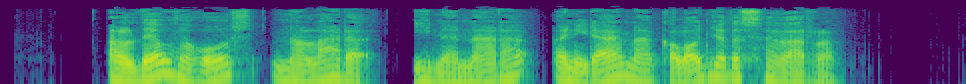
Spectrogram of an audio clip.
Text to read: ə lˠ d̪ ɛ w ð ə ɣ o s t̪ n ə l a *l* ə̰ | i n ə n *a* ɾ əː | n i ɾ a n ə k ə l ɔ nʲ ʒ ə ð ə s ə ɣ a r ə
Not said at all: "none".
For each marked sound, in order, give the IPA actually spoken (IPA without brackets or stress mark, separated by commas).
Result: ɾ, a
